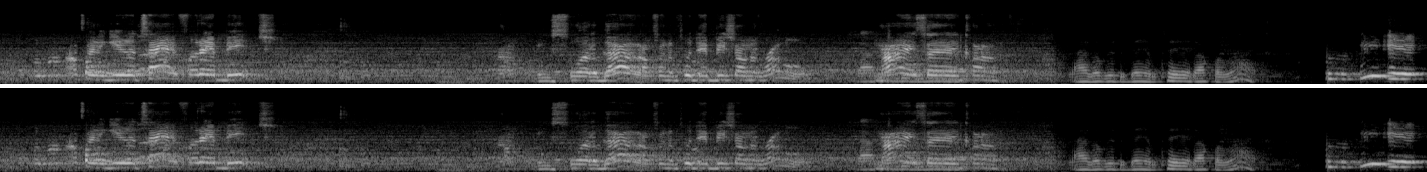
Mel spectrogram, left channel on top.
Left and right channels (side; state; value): right; quieter; 3.9 dB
